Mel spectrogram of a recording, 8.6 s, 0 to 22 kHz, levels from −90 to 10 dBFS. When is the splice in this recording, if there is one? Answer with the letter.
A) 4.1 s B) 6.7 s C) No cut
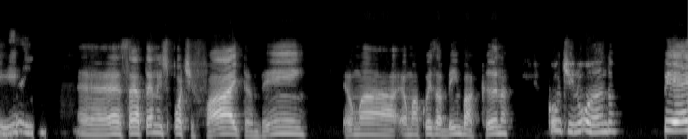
C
